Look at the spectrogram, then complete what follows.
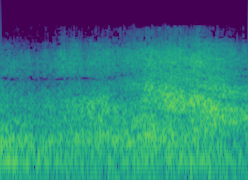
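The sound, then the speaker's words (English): A loud, continuous roar of jet planes rushing past, a dense whooshing rumble that swells slightly toward the end, with no voices. “Hear those jet planes?”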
